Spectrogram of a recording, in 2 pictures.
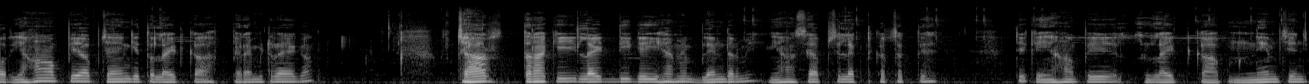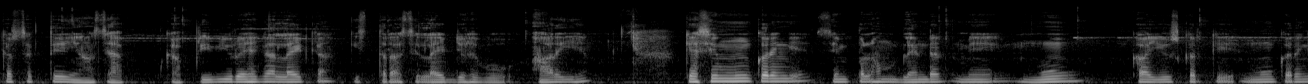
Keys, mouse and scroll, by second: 1.6 click, 7.5-8.7 drag, 9.3 click, 10.4-13.8 drag, 15.4 click, 17.0-21.0 middle drag, 22.6 click, 23.9-26.1 drag.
